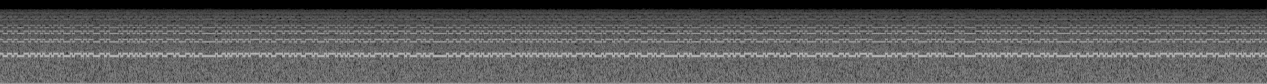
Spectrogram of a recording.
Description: Two-tone teleprinter signal, about 170 Hz shift.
